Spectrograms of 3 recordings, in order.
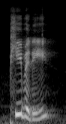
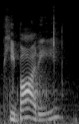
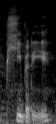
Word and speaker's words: Peabody: We are in Peabody, not to be confused with Peabody, we've been told that is not how you pronounce that. We are in Peabody just for last night, and we check into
